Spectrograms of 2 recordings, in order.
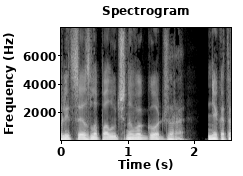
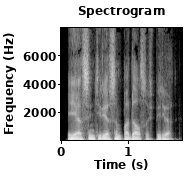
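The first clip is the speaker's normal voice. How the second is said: usual speaking voice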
